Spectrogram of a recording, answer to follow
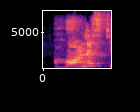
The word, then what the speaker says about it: honesty: Honesty എന്ന് പറയില്ല നമ്മള്. It's honesty. H is silent. Okay. It's honesty, not honesty.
